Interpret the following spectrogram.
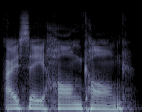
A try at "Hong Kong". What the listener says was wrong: It does sound like a K, dude.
